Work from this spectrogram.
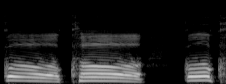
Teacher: जो कंठ से उच्चारण होता है, जिसमें जीभ ऊपर नीचे नहीं होता है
